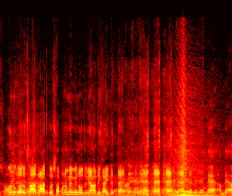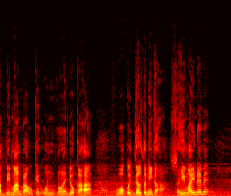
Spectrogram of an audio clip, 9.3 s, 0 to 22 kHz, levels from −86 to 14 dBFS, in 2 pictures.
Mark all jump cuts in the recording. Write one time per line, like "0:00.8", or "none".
0:04.1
